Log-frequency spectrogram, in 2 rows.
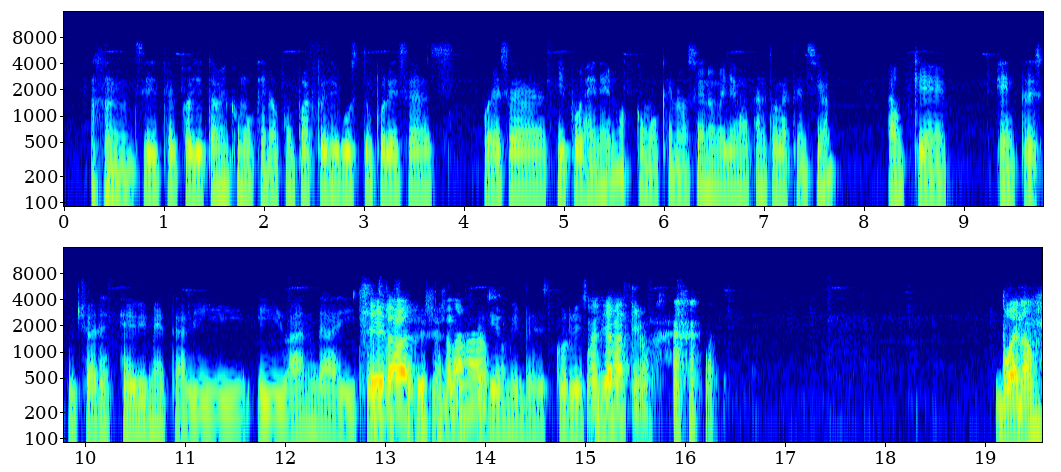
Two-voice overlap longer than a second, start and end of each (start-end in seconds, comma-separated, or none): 12.8-14.0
